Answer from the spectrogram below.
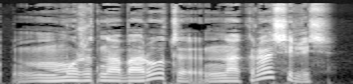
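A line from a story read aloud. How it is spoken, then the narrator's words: Uncertain suggestion. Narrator (Russian): неуверенно предположил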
